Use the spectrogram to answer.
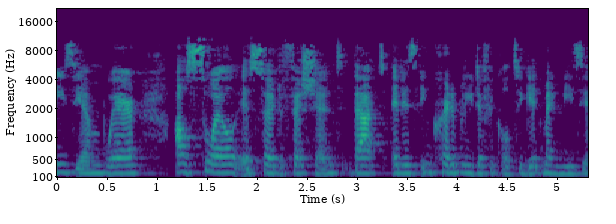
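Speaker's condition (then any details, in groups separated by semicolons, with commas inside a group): No condition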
